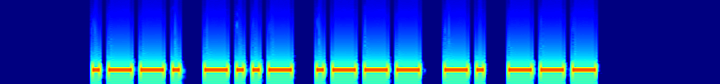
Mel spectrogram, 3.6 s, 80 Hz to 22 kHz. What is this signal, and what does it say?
Morse code, heard as a keyed tone, about 30 wpm, 690 Hz. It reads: PXJNO
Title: Code Groups - 5 Letters - 30wpm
